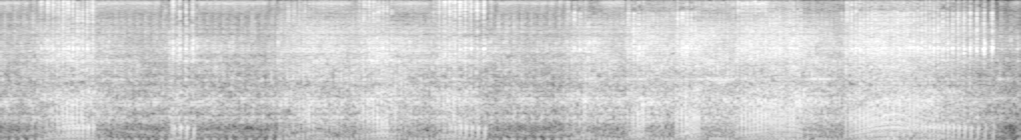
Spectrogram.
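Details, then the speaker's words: Engine bogs and stalls when throttle is opened, spitting back through the carburettor in ragged popping bursts; black sooty plug shows rich mixture; piston kit, valve, CDI, coil, plug and carb (even body, no accelerator pump) already replaced, exhaust visible in venturi. "мы по-прежнему если накручивать ручки газа до двигатель клюет обратный из карбюратора и"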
